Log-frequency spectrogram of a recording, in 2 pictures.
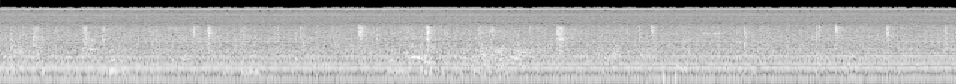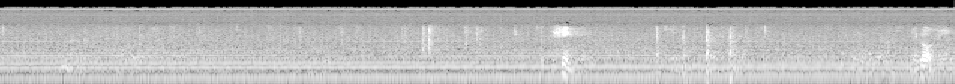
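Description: Papers rustle and tap on a desk.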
